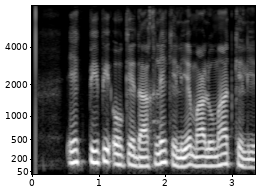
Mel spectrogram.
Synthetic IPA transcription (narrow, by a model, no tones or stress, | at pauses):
eːk̚piːpiːʔoked̪aːxlekeliemaːluːmaːt̪kelie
